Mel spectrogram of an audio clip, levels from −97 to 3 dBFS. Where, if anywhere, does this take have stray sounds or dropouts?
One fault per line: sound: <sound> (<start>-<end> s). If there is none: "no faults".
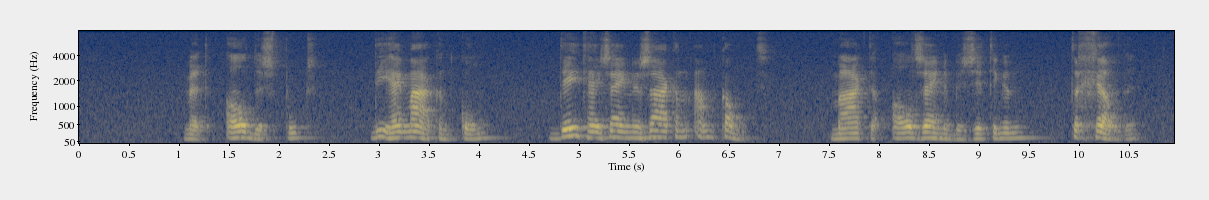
no faults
